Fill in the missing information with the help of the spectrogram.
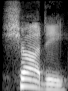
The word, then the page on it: shoddy: American English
